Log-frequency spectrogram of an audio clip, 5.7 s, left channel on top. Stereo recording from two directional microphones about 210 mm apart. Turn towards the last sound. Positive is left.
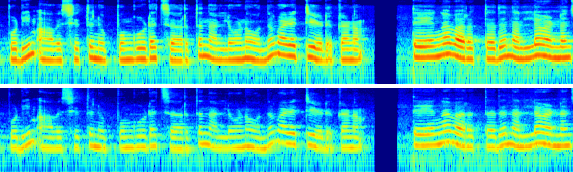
turn(degrees=30)  # may be behind; listen again after turning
